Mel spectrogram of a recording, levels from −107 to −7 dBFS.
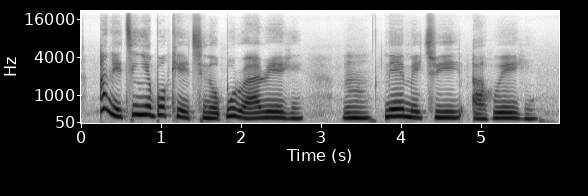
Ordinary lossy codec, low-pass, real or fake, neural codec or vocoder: none; 19.8 kHz; fake; autoencoder, 48 kHz, 32 numbers a frame, DAC-VAE, trained on Japanese speech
